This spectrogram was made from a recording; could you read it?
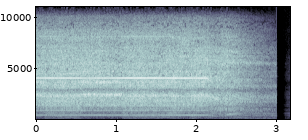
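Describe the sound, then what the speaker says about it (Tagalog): A cordless wireless vacuum cleaner with weak suction runs at close range, a loud steady motor whine with a high tonal hum that dips slightly in pitch before the motor cuts off abruptly after three seconds. "So, meron tayong ayusin ngayon na wireless vacuum cleaner."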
